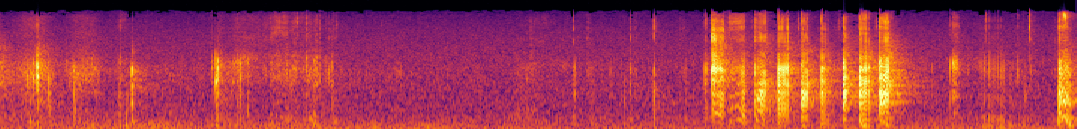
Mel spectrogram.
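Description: Light rustling and crinkling of a plastic MRE heater bag, then, about five seconds in, a quick run of scissor snips cutting through the top of a foil MRE food pouch.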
